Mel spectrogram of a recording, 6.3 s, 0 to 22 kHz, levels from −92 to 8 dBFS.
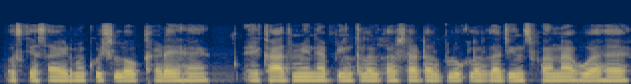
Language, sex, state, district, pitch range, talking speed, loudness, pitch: Hindi, male, Jharkhand, Deoghar, 130-135 Hz, 210 wpm, -18 LUFS, 130 Hz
